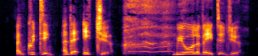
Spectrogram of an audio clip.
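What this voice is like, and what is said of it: Put-on French accent. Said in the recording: “amazing French accents”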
